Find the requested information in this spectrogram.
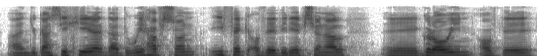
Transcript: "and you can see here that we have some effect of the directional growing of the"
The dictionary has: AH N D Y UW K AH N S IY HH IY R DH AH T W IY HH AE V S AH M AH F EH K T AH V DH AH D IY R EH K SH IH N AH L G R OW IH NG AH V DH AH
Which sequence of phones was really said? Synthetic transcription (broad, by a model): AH N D Y UW K AH N S IY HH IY R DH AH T W IY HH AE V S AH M AH F EH K T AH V DH AH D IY R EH K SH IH N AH L G R OW IH NG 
